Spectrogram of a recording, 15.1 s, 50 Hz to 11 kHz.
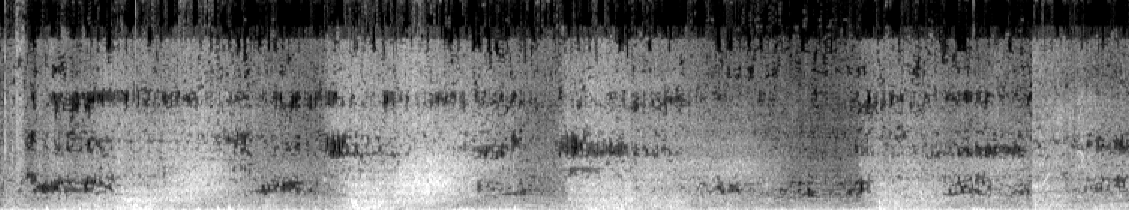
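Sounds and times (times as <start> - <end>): sea waves breaking: 0.0 - 15.0
wind buffeting microphone: 0.0 - 15.0.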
